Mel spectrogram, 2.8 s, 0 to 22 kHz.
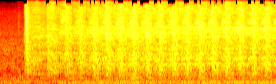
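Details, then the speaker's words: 2003 Honda CR-V crank no start: the starter cranks steadily but the engine never catches. Fuel flowed at first key-on but not while cranking; the fuel pump is to be removed. No fuel delivery. "มันไม่ไหลพ่อพอเปิดสวิตช์ครั้งแรกก็ไหลแต่ว่าสตาร์ทแล้วก็ไม่ทำ"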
